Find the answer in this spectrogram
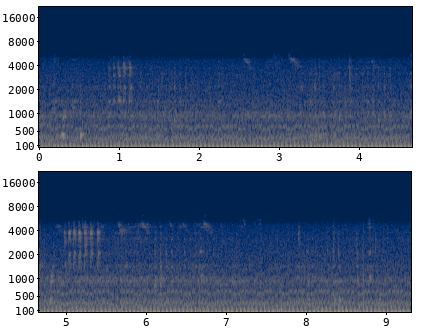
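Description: Short, high chirps from the starlings and house sparrows around the bird bath, a few at a time: a cluster about a second in and another about five seconds in. They sit over a steady low rumble, which is the loudest part throughout.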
